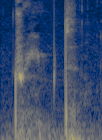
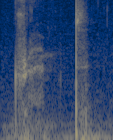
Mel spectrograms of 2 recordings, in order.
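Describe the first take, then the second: First: The word ends with a D sound. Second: The word ends with a T sound. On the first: The speaker calls it wrong. "on ne va pas dire dreamed" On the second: The speaker calls it right. "On rajoute effectivement le T ... on dit dreamt"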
